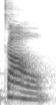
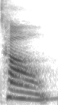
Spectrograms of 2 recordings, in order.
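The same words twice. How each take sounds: No difference in how they are said.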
